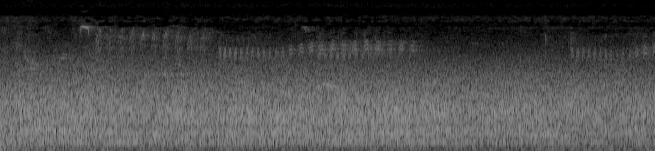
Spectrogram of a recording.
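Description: Steady running noise of an electric locomotive hauling a passenger train as it approaches on the main line, with a small bird singing rapid high trills several times over it.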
